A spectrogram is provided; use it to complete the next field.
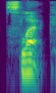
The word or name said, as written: slack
